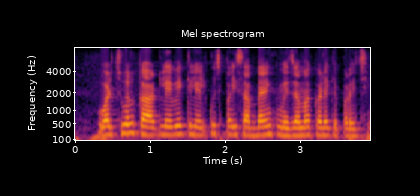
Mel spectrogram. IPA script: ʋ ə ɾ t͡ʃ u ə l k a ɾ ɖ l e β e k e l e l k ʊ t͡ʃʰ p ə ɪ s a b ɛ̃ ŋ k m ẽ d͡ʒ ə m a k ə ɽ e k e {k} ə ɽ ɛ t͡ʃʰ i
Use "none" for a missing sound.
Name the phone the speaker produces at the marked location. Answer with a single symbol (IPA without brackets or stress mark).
p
